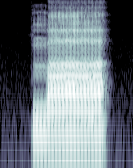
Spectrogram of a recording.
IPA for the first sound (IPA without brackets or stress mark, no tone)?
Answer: m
